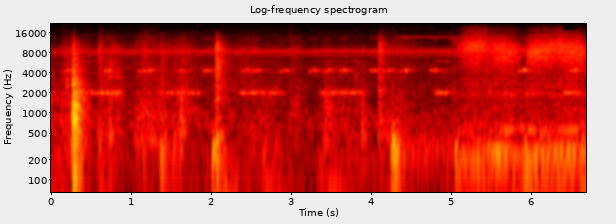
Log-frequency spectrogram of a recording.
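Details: 2014 Nissan Rogue rear wiper after repair with no parts: wiper sweeps back and forth with soft, regular motor whirs, then washer pump hums and sprays; no binding or grinding; normal wiper and washer operation.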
